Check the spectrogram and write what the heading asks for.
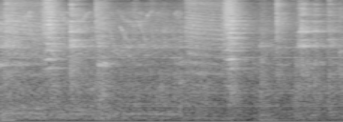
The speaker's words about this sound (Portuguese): Aqui já estamos em pleno processo de engarrafamento na Pico Wines, a adega cooperativa do Pico.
